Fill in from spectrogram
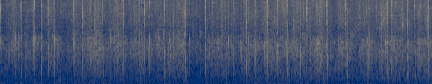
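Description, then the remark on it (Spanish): Steady applause from a crowd for the rectors, directors and staff of the National Electoral Council, dense overlapping claps sustained at an even loudness for several seconds, with a faint low hum underneath. “nos llena profundamente de satisfacción y de orgullo y le agradecemos profundamente y desde aquí pues le brindamos un fuerte aplauso a ustedes.”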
